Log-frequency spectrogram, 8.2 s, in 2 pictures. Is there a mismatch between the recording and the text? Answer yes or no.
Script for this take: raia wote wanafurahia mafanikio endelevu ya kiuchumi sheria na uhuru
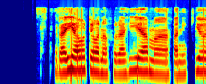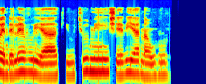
no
